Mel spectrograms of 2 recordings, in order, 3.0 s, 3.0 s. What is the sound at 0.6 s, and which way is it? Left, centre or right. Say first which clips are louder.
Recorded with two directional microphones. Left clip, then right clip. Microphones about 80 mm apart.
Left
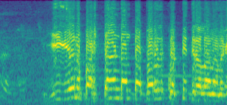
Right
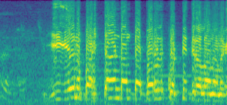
A man's voice: right 1 dB; right.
